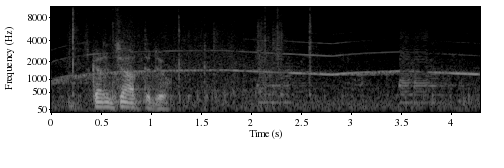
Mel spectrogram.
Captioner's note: sirens blaring; fire engine horn honking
